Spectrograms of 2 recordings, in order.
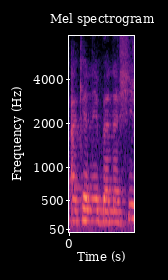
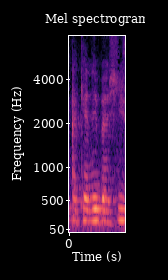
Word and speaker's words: Akane Banashi: Ouais, je regarde parce que en fait à chaque fois je dis pas Akane Banashi, je dis Akane bashi, j'oublie une syllabe.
